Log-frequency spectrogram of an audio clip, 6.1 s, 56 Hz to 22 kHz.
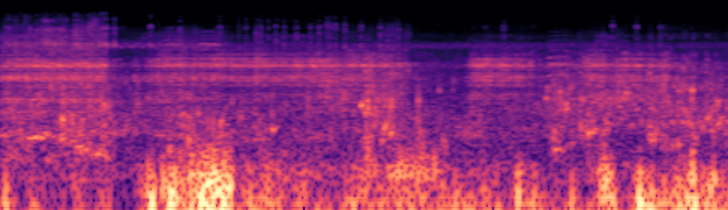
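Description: Shimano 1000-size spinning reel cranked in spells, with a fine high whir, while reeling in a hooked trout, over the steady rush of creek water. A loud low rumble about a second in.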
